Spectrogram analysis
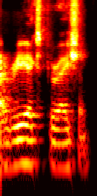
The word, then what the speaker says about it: ReeXploration: Did I pronounce that properly, Christopher? Correct. Yeah, reexploration.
